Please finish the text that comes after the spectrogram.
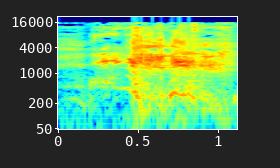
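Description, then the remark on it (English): A single forceful sneeze: a brief soft inhale, then a loud explosive burst of breathy noise that trails off over about half a second, with no talking. “Bless you.”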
